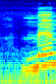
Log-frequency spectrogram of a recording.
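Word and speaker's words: מ: Mem pronounced like a M in Mary.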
